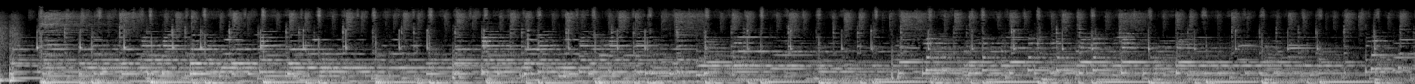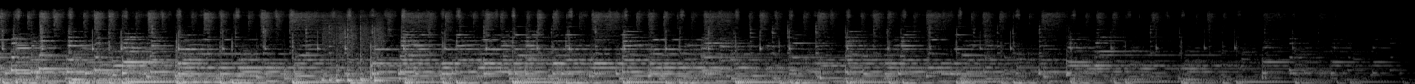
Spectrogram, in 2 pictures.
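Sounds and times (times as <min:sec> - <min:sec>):
steel pan: 0:00.1 - 0:28.1.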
